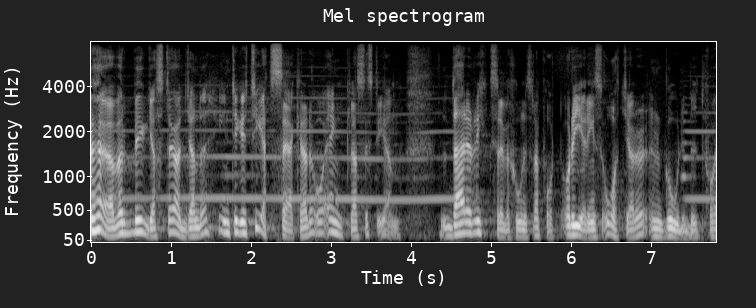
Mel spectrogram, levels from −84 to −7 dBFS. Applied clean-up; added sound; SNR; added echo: none; Wind instrument, woodwind instrument; 17 dB; none.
